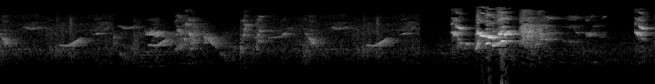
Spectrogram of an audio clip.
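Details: White-rumped shama singing to provoke contest birds into aggression: soft, varied upslurred whistles and chips at first, then a sudden loud burst of dense, scratchy, high notes after a short silence.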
